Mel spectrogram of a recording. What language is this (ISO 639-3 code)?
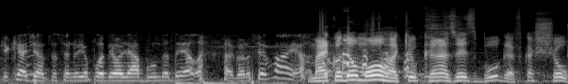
por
